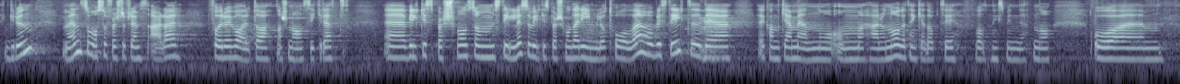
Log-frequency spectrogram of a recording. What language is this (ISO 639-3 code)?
nor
